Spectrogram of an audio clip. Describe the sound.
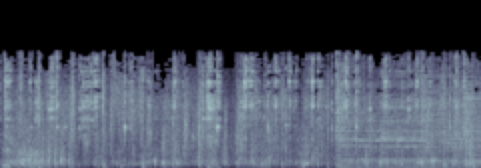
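Horses' hooves clip-clop in a loose, uneven rhythm as riders arrive in a town, moderately loud throughout; a low steady hum joins near the end.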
